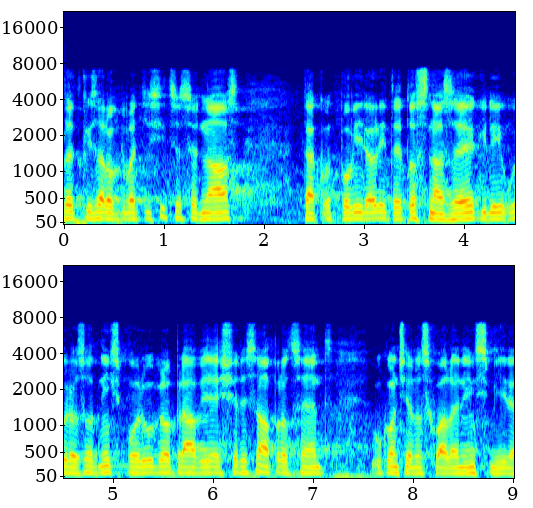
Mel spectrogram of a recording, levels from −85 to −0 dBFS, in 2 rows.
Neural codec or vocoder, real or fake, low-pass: codec, 16 kHz, 4 kbps, FreqCodec, larger model; fake; 7.2 kHz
